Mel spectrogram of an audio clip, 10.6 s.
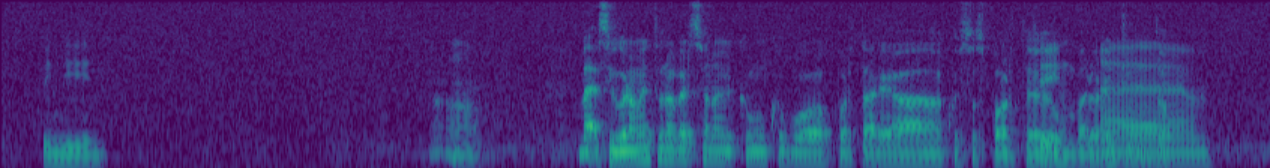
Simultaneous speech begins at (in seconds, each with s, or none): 8.6 s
